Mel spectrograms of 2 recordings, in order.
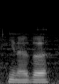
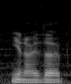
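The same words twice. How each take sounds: The two takes are said the same way.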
